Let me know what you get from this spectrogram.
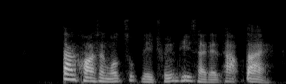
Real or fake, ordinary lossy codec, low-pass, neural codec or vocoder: fake; MP3, 32 kbps; 10.8 kHz; codec, 16 kHz in and 24 kHz out, 0.4 kbps, LongCat-Audio-Codec, fine tuned four codebook decoder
